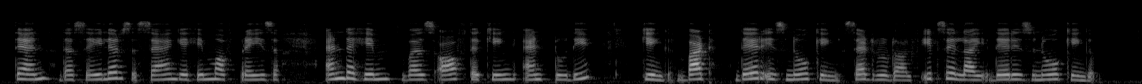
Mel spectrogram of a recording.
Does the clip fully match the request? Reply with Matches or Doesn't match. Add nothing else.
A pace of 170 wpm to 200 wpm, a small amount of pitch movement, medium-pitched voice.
Doesn't match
